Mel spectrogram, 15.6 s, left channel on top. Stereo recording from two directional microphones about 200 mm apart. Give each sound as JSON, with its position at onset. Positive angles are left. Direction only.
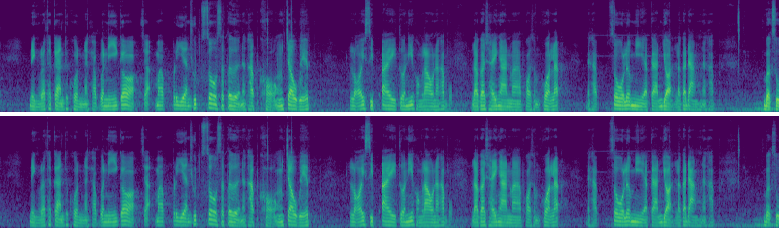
{"t": 0.6, "sound": "speech", "side_deg": 5}
{"t": 15.3, "sound": "speech", "side_deg": 30}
